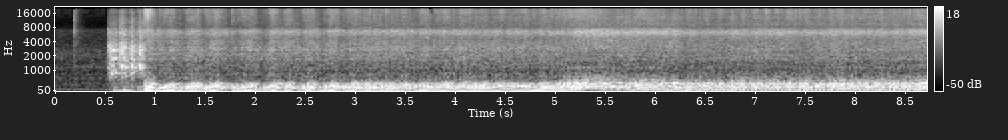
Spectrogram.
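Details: 2015 BMW S1000RR after engine swap, second start after topping up fluids: engine catches after a short crank, settles into a steady, even idle with clean rev blips; healthy.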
